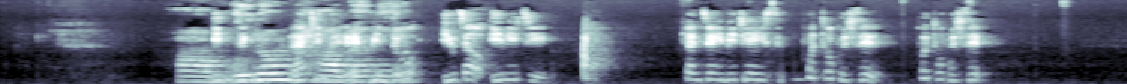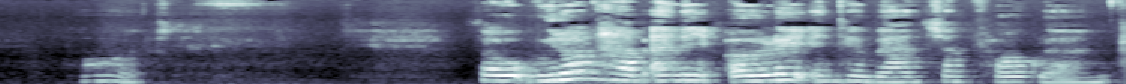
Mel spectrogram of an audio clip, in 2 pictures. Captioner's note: text to speech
